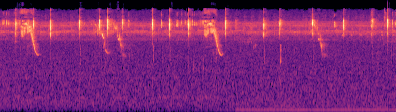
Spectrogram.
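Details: A female blue-black grassquit calls insistently, a sound meant to rouse males for tournament competition. High, clipped ticks come in a loose rhythm, and four or five falling whistled slurs drop in pitch.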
